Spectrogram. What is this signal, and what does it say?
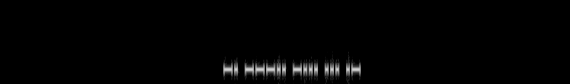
Morse code, heard as a keyed tone, about 42 wpm, 700 Hz. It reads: N8BSA
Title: USA Call Signs - 5 Characters - Repeated 3x - 45wpm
